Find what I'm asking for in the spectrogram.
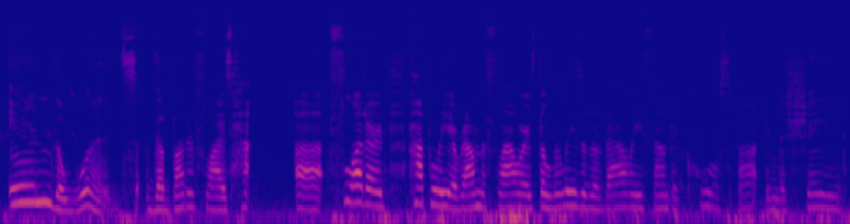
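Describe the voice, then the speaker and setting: A woman reading a children's picture book aloud in an expressive, animated storytime style. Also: medium pitch, slight background noise. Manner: animated, acts out the characters' lines. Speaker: storytime reader.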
